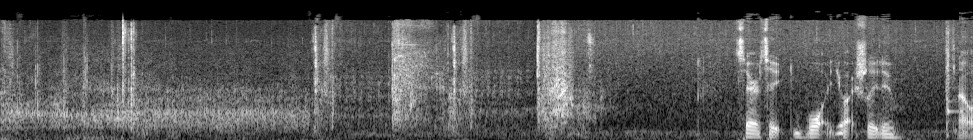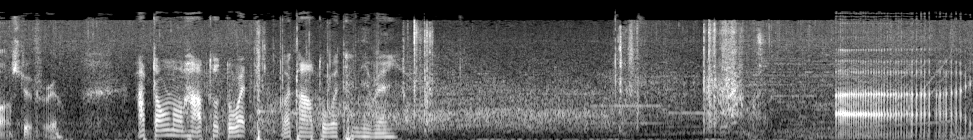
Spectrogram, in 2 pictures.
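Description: Skateboard wheels roll along a smooth surface.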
